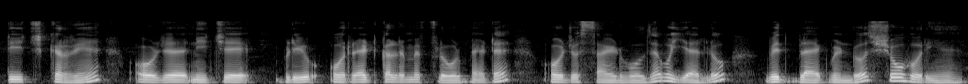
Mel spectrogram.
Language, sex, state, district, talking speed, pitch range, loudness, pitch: Hindi, male, Chandigarh, Chandigarh, 180 wpm, 105-120 Hz, -17 LUFS, 110 Hz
